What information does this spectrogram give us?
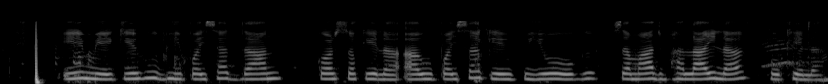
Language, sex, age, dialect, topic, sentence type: Bhojpuri, female, 18-24, Southern / Standard, banking, statement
